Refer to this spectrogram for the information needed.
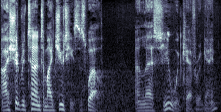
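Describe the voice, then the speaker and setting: An actor playing an earnest, dutiful military commander in a video game, reserved but friendly, with formal, courteous speech. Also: male voice, lowish voice, very animated, moderate pace, sharp tone, a little hiss or hum. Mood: wistful, relaxed. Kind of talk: video game cutscene acting.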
